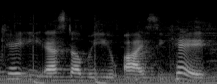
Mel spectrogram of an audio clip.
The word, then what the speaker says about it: Keswick: So Keswick is spelled K-E-S-W-I-C-K, but it said Keswick.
